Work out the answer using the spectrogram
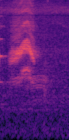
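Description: A yellow wagtail gives one slurred, slightly buzzy 'tsweep', rising then falling, lasting about a third of a second, over a faint steady hiss.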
